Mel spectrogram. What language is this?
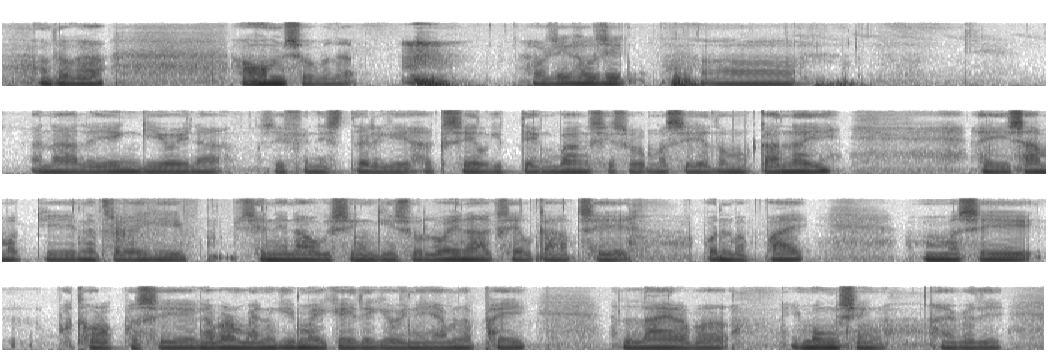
Manipuri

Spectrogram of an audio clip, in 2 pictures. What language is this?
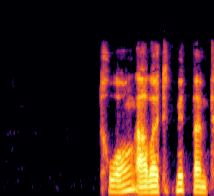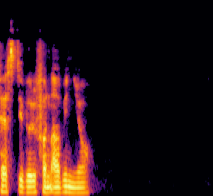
German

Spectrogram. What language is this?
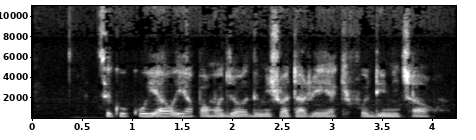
Swahili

